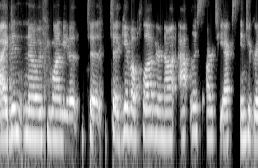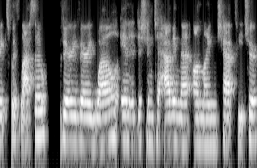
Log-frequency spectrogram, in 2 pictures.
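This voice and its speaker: A woman talks at a moderate pace in a normal speaking voice. Her pitch is fairly low and her intonation fairly even. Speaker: CRM consultant. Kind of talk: panel discussion.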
